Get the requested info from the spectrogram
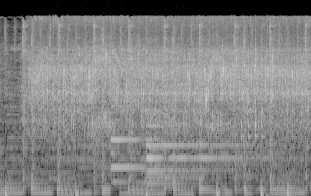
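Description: Whole tomatoes and green chillies sizzling with spices in hot oil in a wok, the steady frying hiss filling in about half a second in. Background music with a regular beat plays under it.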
